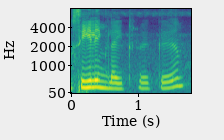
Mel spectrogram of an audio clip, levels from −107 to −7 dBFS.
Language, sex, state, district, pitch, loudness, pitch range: Tamil, female, Tamil Nadu, Kanyakumari, 225 Hz, -15 LUFS, 200-240 Hz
